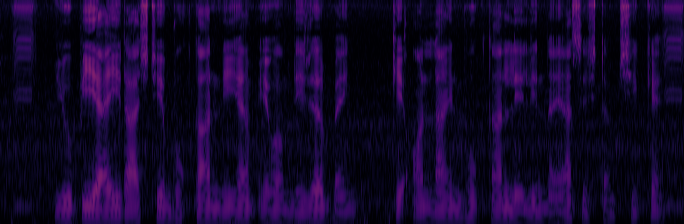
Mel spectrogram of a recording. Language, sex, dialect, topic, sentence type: Maithili, male, Angika, banking, statement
